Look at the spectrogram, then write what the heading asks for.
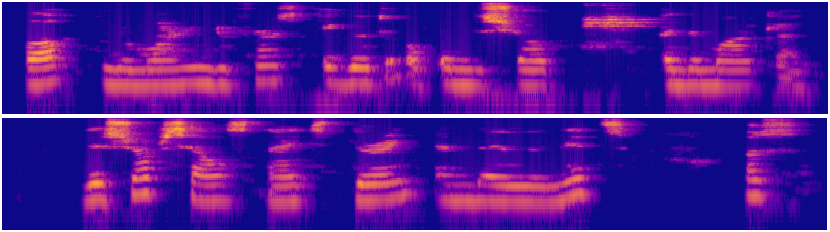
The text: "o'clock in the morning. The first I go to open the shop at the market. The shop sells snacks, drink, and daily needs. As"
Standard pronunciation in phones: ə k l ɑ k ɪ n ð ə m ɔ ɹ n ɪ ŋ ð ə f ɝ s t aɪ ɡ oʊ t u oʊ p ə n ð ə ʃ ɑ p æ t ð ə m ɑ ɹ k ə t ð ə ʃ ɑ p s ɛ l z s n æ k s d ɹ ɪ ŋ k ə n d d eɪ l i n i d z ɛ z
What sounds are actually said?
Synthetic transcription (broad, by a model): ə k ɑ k ɪ n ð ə m ɔ ɹ n ɪ ŋ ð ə f ɝ s t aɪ ɡ oʊ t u oʊ p ə n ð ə ʃ ɑ p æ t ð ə m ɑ ɹ k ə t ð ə ʃ ɑ p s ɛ l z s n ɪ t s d ɹ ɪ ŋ ə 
